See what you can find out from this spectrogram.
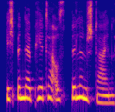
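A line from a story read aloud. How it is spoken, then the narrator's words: Boy calling out. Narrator (German): rief der Junge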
